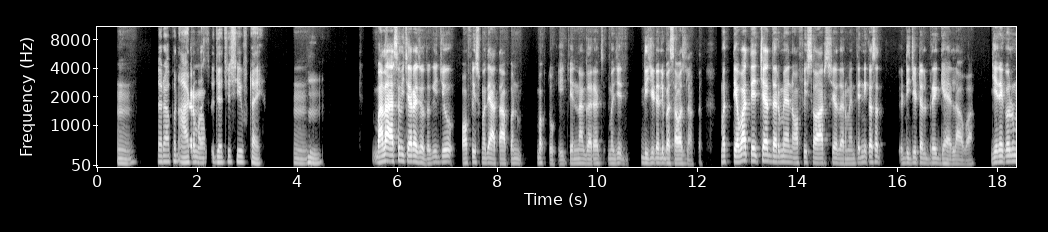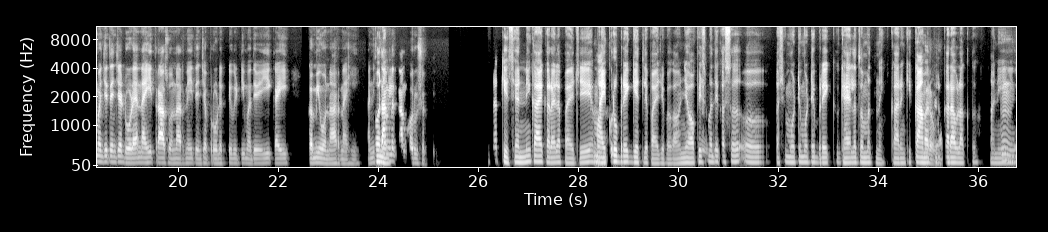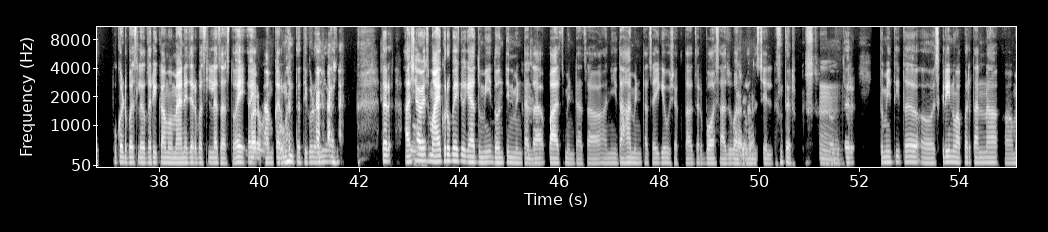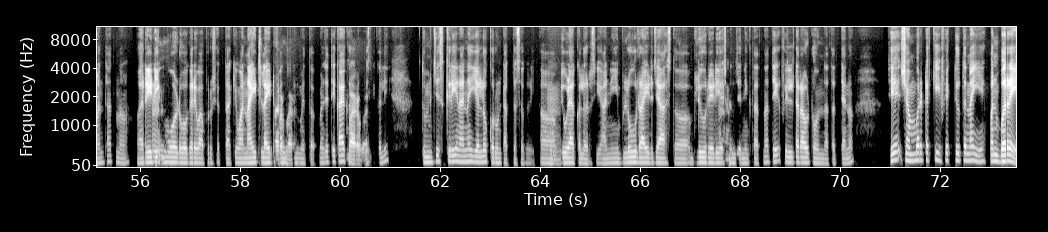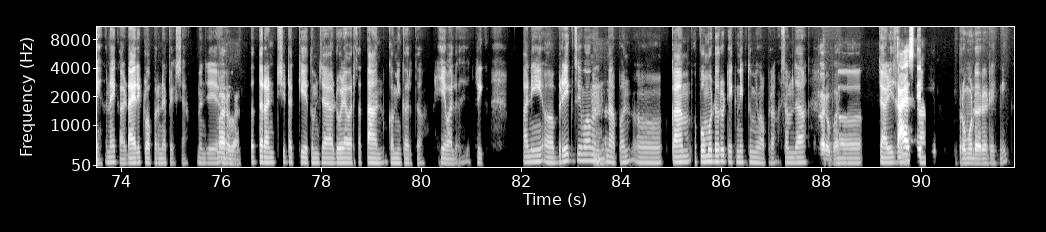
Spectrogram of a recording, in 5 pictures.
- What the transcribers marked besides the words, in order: static; distorted speech; tapping; in English: "प्रोडक्टिव्हिटीमध्ये"; laughing while speaking: "म्हणतो"; chuckle; other background noise; laughing while speaking: "तर"; in English: "फंक्शन"; in English: "बेसिकली"; in English: "ट्रिक"; "पोमोडोरो" said as "प्रोमोडोरो"
- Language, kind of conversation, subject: Marathi, podcast, डिजिटल ब्रेक कधी घ्यावा आणि किती वेळा घ्यावा?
